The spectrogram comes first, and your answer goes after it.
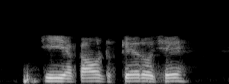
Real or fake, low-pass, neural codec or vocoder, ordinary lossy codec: real; 7.2 kHz; none; AAC, 16 kbps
